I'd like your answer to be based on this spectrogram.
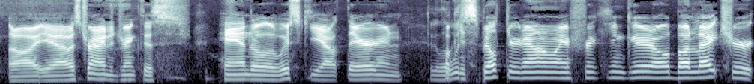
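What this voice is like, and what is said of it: Slurred drunken speech. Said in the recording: “There's a strong smell of harder liquor on you... You sound like you're slurring your words a little bit”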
